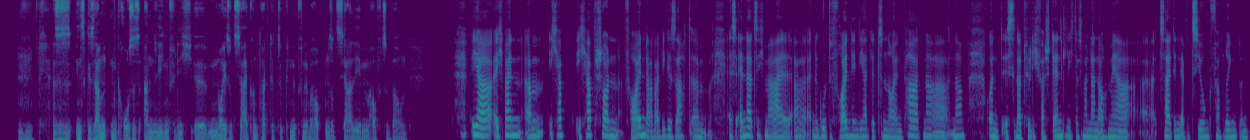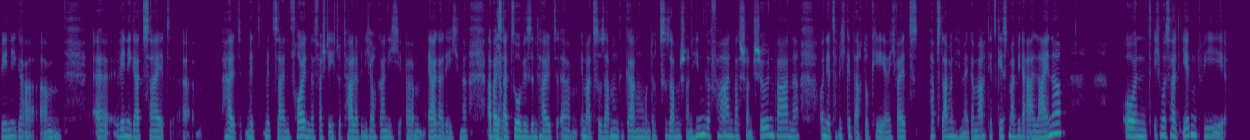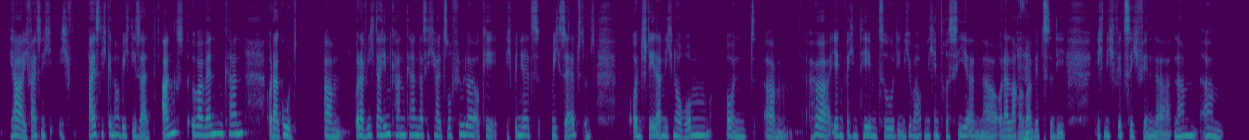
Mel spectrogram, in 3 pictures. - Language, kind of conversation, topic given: German, advice, Wie fühlt es sich für dich an, dich in sozialen Situationen zu verstellen?
- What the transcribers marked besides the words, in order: unintelligible speech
